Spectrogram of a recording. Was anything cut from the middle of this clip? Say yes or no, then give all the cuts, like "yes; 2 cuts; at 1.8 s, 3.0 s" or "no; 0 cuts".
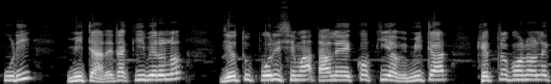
no; 0 cuts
